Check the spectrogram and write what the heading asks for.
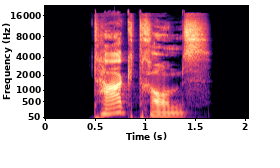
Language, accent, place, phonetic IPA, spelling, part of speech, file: German, Germany, Berlin, [ˈtaːkˌtʁaʊ̯ms], Tagtraums, noun, De-Tagtraums.ogg
- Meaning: genitive singular of Tagtraum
